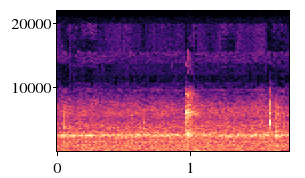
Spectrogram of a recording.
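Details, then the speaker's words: 110 CFM, 0.9-sone bathroom exhaust fan, motor coated in grease and oil, housing held up with tape; steady loud motor drone with low hum and faint ticking, owner suspects bad motor bearings, not confirmed. "So, is the motor bad? Like, do you think the bearings are bad? Cuz it should not make this fucking loud noise."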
